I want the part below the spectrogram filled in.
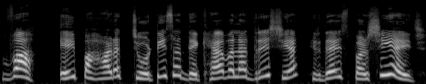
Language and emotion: Maithili, surprised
